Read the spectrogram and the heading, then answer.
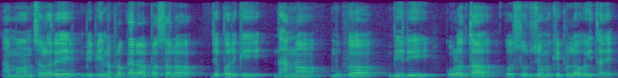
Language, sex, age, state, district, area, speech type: Odia, male, 45-60, Odisha, Dhenkanal, rural, spontaneous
